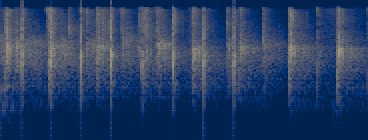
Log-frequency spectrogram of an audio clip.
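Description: A congregation at a church anniversary retreat claps in scattered, uneven bursts, with sharp individual claps standing out over a steady wash of applause that holds for several seconds.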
